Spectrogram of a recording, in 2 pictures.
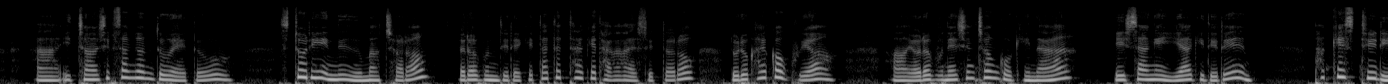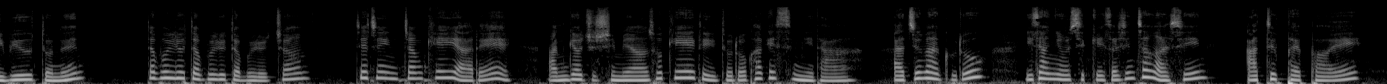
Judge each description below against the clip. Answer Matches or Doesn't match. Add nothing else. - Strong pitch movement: Matches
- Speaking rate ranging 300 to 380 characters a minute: Doesn't match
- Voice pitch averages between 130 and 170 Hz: Doesn't match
